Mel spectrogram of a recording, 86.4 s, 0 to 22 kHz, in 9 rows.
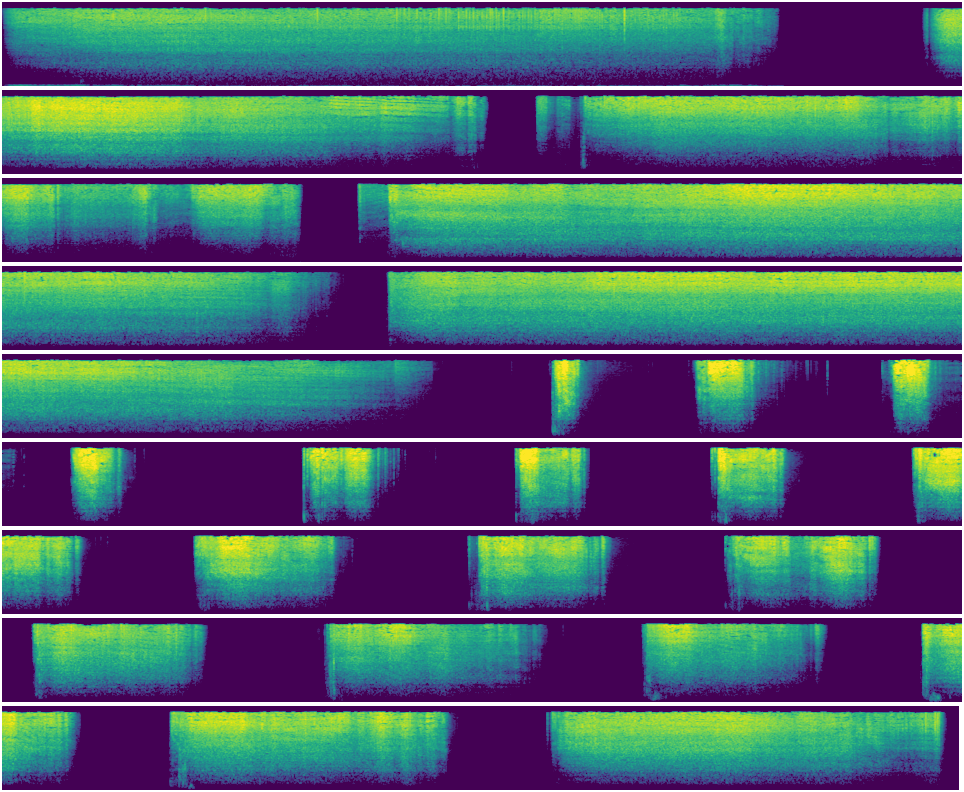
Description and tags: Throwing a wet tea-towel on top of a +200C electric hotplate causing it to instantly steam and hiss. The recording has been cleaned and normalized.
burn, burning, crackle, fire, hiss, smoke, spark, steam, texture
